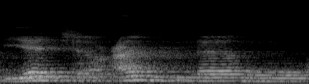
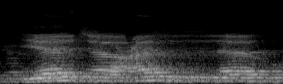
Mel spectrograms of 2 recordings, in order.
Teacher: Dia memasukkan huruf lam mati ke dalam huruf lam yang berbaris. Ini lam yang mati nombor 1, ini lam yang berbaris nombor 2 dia masukkan. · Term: idgham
